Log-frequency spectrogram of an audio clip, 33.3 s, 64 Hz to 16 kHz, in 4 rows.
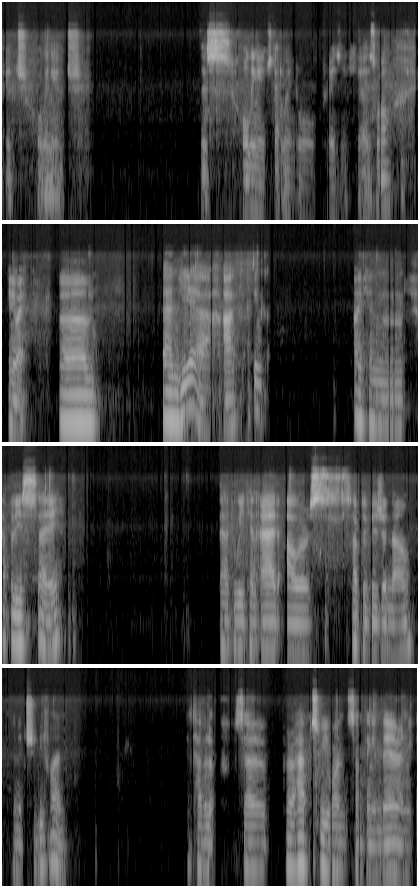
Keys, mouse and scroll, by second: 0.7 scroll, 3.1-3.7 scroll, 3.7 middle click, 7.8 scroll, 8.2 shift+middle click, 8.9-12.0 middle drag, 12.1-14.1 middle drag, 12.1-12.4 scroll down 2, 13.7 z, 17.7-23.3 middle drag, 23.5 shift+middle click, 26.5-30.1 middle drag, 26.5 scroll down 2, 29.9 scroll, 32.5-33.2 middle drag.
